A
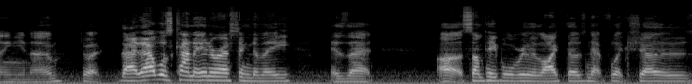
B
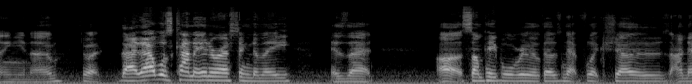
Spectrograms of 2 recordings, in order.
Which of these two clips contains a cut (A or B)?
B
